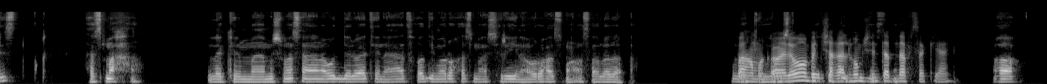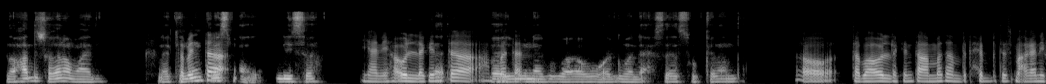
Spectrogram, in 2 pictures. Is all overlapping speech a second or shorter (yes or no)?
no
